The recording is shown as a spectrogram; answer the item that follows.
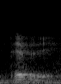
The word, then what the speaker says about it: Peabody: Well, it's like Peabody in Boston is Peabody. Peabody.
